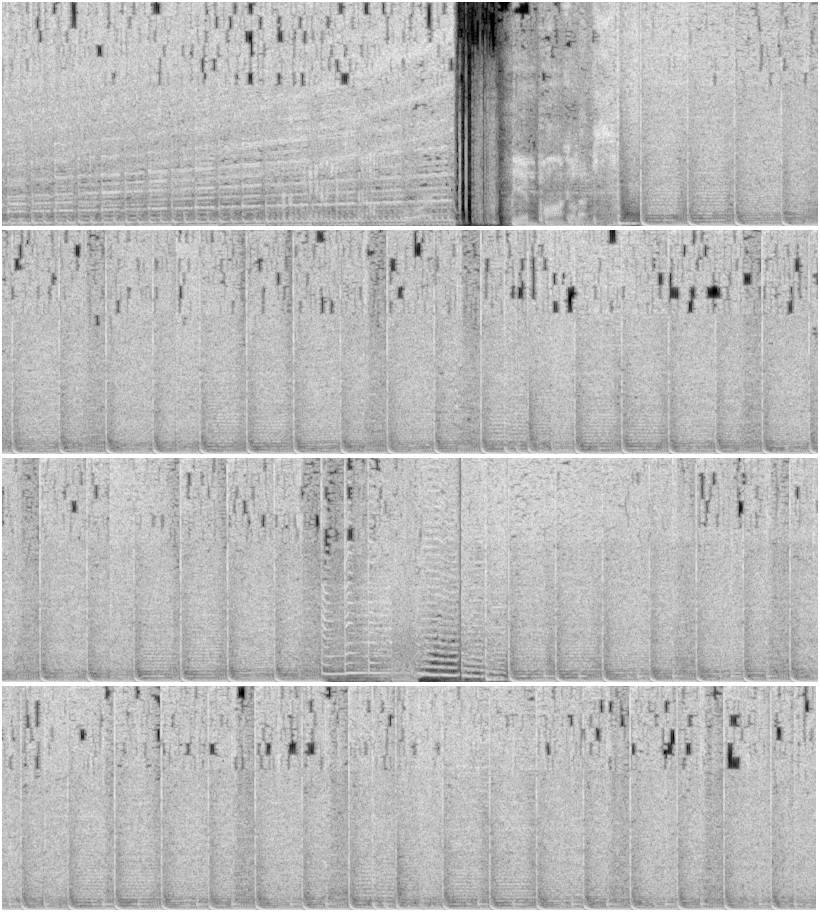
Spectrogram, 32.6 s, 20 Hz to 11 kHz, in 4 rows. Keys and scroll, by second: 20.6 F3, 23.3 shift+F2, 30.5 F3.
